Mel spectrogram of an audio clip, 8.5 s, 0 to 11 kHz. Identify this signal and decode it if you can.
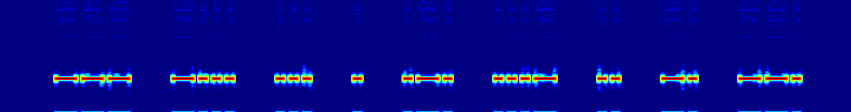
Morse code, heard as a keyed tone, about 18 wpm, spaced as for 12 wpm, 1000 Hz. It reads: OBSERVING
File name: qotdfiles / 12wpm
